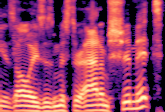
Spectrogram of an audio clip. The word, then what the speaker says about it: Schmidt: Adam Schmidt. How are you today, sir? I almost forgot how to say your last name there. It's two syllables. Yeah. It's Sha and Mitt.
